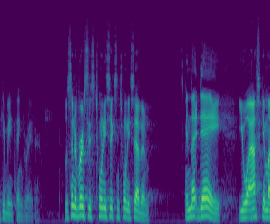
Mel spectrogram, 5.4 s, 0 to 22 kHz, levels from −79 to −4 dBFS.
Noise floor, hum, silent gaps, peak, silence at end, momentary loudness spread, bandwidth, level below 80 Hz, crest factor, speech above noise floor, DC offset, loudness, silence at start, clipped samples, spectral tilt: -59 dBFS; none; none; -4 dBFS; 0 s; 18 LU; 15.5 kHz; -66 dBFS; 24 dB; 32 dB; under 0.1%; -26 LUFS; 0.05 s; under 0.1%; -5.5 dB/octave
